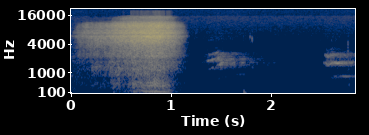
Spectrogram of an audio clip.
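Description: A cat meows twice in short, clear calls close by, following a louder broadband burst at the start; no talking.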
